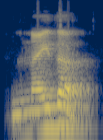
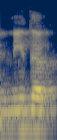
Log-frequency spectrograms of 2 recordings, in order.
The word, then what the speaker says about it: neither: ये लॉ ये कहता है या ये बताता है एनर्जी कैन नाइदर या नीदर, जो भी तुम प्रोनाउंस करते हो, नाइदर बी क्रिएटेड, बनाई नहीं जा सकती, पैदा नहीं की जा सकती, क्रिएटेड, नॉर।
